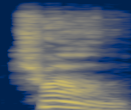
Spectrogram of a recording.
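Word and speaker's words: Tram: show you but the the English translation the word is trom t-r-a-m so that would be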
